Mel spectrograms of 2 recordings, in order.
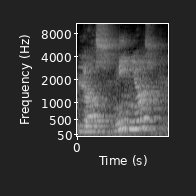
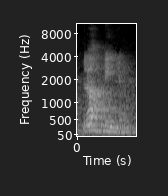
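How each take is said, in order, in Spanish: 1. La s al final de los se pronuncia completa. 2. La s al final de los se vuelve aspirada. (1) "se pronuncia la S y dicen" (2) "aquí en Andalucía decimos"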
